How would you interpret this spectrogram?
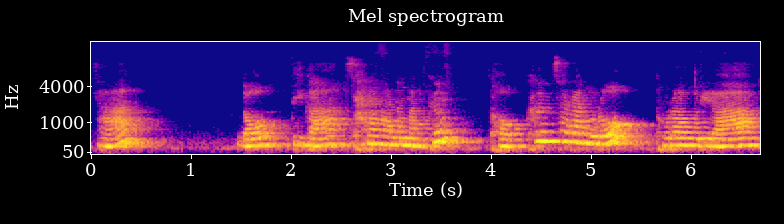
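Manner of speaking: a hint of a solemn divine answer, slowly; voice of God. Teacher quoting God's reply to her prayer, low and slow. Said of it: "하나님 그런 말씀을 하시는 거예요".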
